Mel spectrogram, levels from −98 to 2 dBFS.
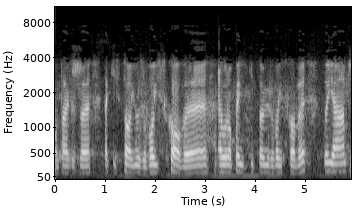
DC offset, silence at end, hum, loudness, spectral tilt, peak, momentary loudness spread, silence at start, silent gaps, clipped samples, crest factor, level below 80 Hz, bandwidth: under 0.1%; 0 s; none; -20 LUFS; -6.5 dB/octave; -2 dBFS; 9 LU; 0 s; none; under 0.1%; 18 dB; -68 dBFS; 4.1 kHz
